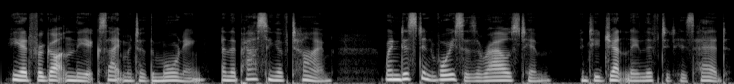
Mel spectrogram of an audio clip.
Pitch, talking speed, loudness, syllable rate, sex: 185 Hz, 195 wpm, -20 LUFS, 5.8 syllables/s, female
